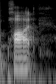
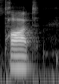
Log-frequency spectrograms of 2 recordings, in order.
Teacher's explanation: contrasting the bilabial stops with the alveolar stops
